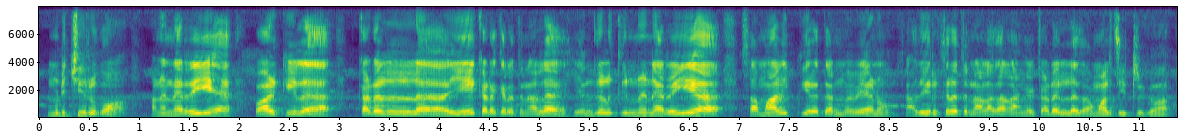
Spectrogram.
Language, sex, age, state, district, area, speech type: Tamil, male, 45-60, Tamil Nadu, Nagapattinam, rural, spontaneous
